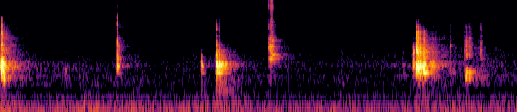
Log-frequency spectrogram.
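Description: Short sharp clicks and knocks of clear plastic chocolate moulds being handled and set down on a granite worktop, about half a dozen in all: the loudest right at the start and a quick cluster about four seconds in.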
